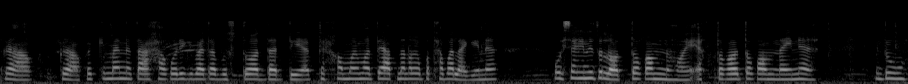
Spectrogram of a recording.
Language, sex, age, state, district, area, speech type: Assamese, female, 18-30, Assam, Nalbari, rural, spontaneous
